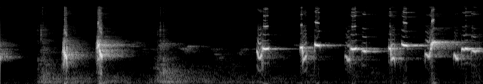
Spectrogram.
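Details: Yellow-vented bulbul (trucukan) in gacor uplik style with sharp ropel bursts: two loud harsh notes, a pause, then rapid chirpy phrases with bright whistled notes that step up and down.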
